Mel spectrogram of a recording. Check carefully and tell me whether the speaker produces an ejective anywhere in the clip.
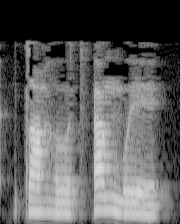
yes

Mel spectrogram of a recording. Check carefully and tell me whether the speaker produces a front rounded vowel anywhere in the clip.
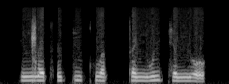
yes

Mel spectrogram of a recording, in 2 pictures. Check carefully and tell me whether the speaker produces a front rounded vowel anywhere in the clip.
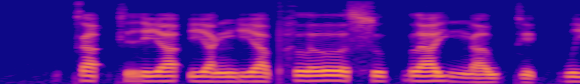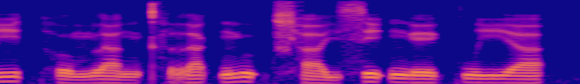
no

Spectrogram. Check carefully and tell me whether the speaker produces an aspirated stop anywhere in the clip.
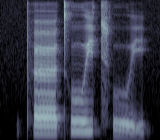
yes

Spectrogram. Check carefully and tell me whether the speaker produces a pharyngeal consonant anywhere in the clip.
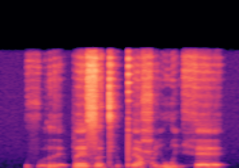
yes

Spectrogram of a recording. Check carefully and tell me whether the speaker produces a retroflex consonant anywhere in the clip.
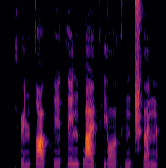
yes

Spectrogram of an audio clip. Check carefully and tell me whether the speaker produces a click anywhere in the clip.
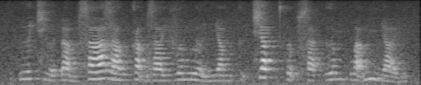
no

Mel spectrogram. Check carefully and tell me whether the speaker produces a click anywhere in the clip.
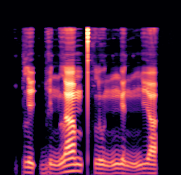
no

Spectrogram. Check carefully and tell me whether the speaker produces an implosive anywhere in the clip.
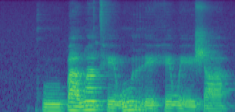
yes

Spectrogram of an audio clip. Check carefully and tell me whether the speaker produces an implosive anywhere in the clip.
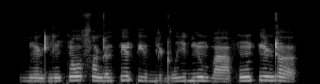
no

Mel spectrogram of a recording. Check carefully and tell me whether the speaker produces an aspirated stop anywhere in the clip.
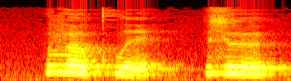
yes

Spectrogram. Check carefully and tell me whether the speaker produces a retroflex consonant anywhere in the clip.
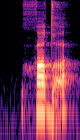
no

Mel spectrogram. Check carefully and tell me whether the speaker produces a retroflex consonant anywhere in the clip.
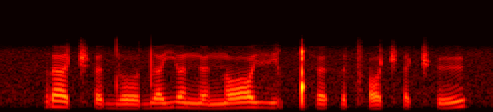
no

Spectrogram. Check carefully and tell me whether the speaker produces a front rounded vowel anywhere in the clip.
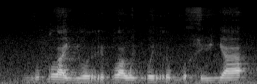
yes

